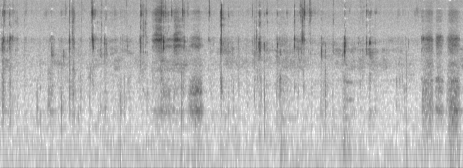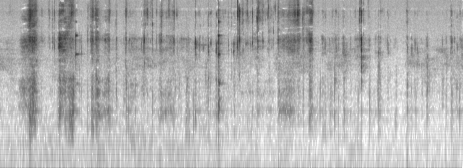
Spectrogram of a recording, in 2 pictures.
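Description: Close-miked chewing and biting of sticky braised pork: wet smacking mouth sounds with many short clicks, loudest about ten seconds in.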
